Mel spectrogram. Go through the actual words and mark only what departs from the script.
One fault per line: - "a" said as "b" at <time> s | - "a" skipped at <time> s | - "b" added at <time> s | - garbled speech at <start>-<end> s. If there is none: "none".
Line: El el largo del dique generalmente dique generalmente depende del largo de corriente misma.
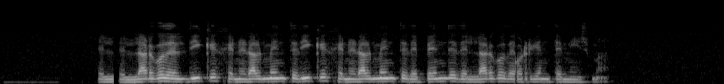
none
